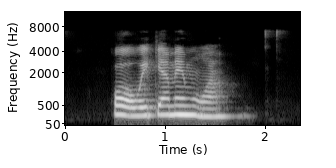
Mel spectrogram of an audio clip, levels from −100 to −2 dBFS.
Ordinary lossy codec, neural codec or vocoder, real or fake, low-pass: Opus, 64 kbps; codec, 16 kHz, 2 kbps, X-Codec, WavLM features, trained on Multilingual LibriSpeech; fake; 7.2 kHz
